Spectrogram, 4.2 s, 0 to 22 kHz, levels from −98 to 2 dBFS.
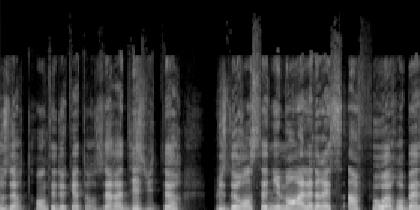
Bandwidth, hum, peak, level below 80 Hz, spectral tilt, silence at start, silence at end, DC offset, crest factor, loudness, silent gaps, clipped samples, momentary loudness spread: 18 kHz; none; -12 dBFS; -78 dBFS; -3.5 dB/octave; 0 s; 0 s; under 0.1%; 18 dB; -30 LUFS; none; under 0.1%; 11 LU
